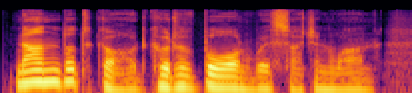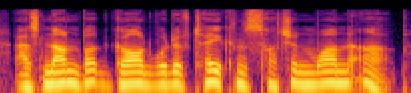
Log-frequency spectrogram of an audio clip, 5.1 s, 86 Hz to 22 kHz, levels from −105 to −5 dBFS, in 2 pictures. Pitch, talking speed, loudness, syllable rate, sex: 135 Hz, 245 wpm, -18 LUFS, 5.4 syllables/s, male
